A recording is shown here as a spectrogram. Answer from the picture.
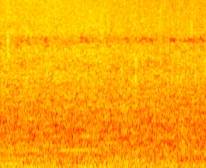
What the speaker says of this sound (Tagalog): Kami dito, maulan, malamig.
